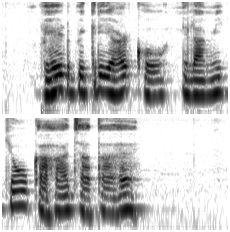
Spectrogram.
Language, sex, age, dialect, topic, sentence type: Hindi, male, 25-30, Garhwali, agriculture, statement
